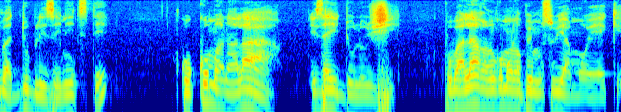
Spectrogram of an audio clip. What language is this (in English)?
French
